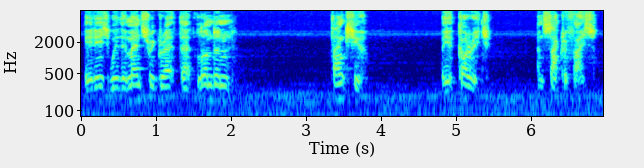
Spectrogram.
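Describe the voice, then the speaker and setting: An actor playing a grave, loyal wartime special operations officer in a game, speaking in a solemn, measured way. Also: male voice, medium pitch, background noise, lightly acted. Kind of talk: dramatic game cutscene acting and mission briefing.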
